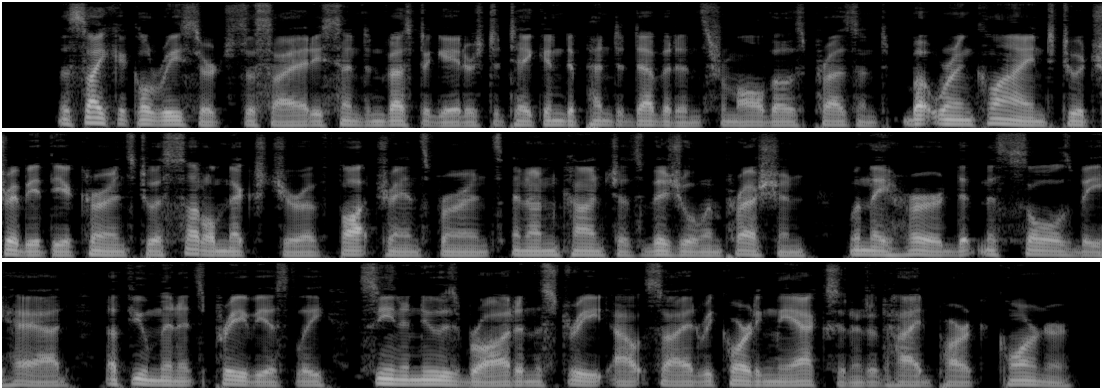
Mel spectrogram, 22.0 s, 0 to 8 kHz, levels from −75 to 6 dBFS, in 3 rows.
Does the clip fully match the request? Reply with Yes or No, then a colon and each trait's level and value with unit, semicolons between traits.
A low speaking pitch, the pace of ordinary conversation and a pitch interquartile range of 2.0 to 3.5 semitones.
Yes: very low, 80 Hz; average, 160 wpm; average, 3.1 semitones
